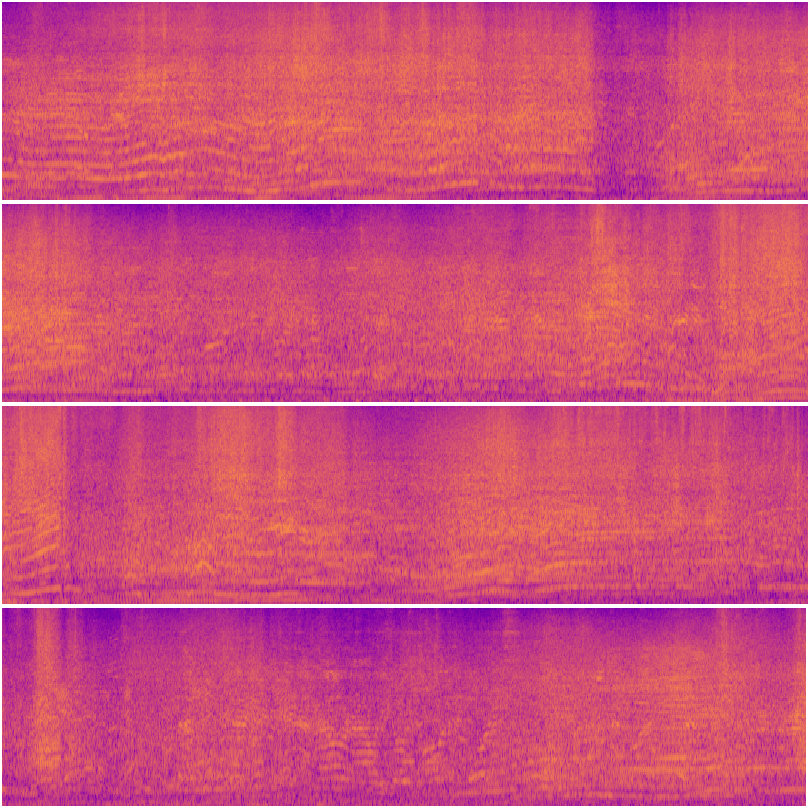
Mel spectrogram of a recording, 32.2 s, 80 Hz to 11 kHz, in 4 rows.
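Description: Pro drift cars, among them a V8 Ford Mustang RTR, running a tandem drift with their engines revving up and down over and over as they slide, over a haze of spinning-tyre noise.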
